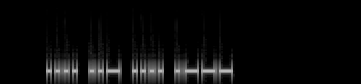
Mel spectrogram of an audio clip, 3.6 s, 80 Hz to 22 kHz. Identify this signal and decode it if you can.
Morse code, heard as a keyed tone, about 28 wpm, 700 Hz. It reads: HUHJ
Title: Four Challenging Letter-Number Combinations 28wpm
